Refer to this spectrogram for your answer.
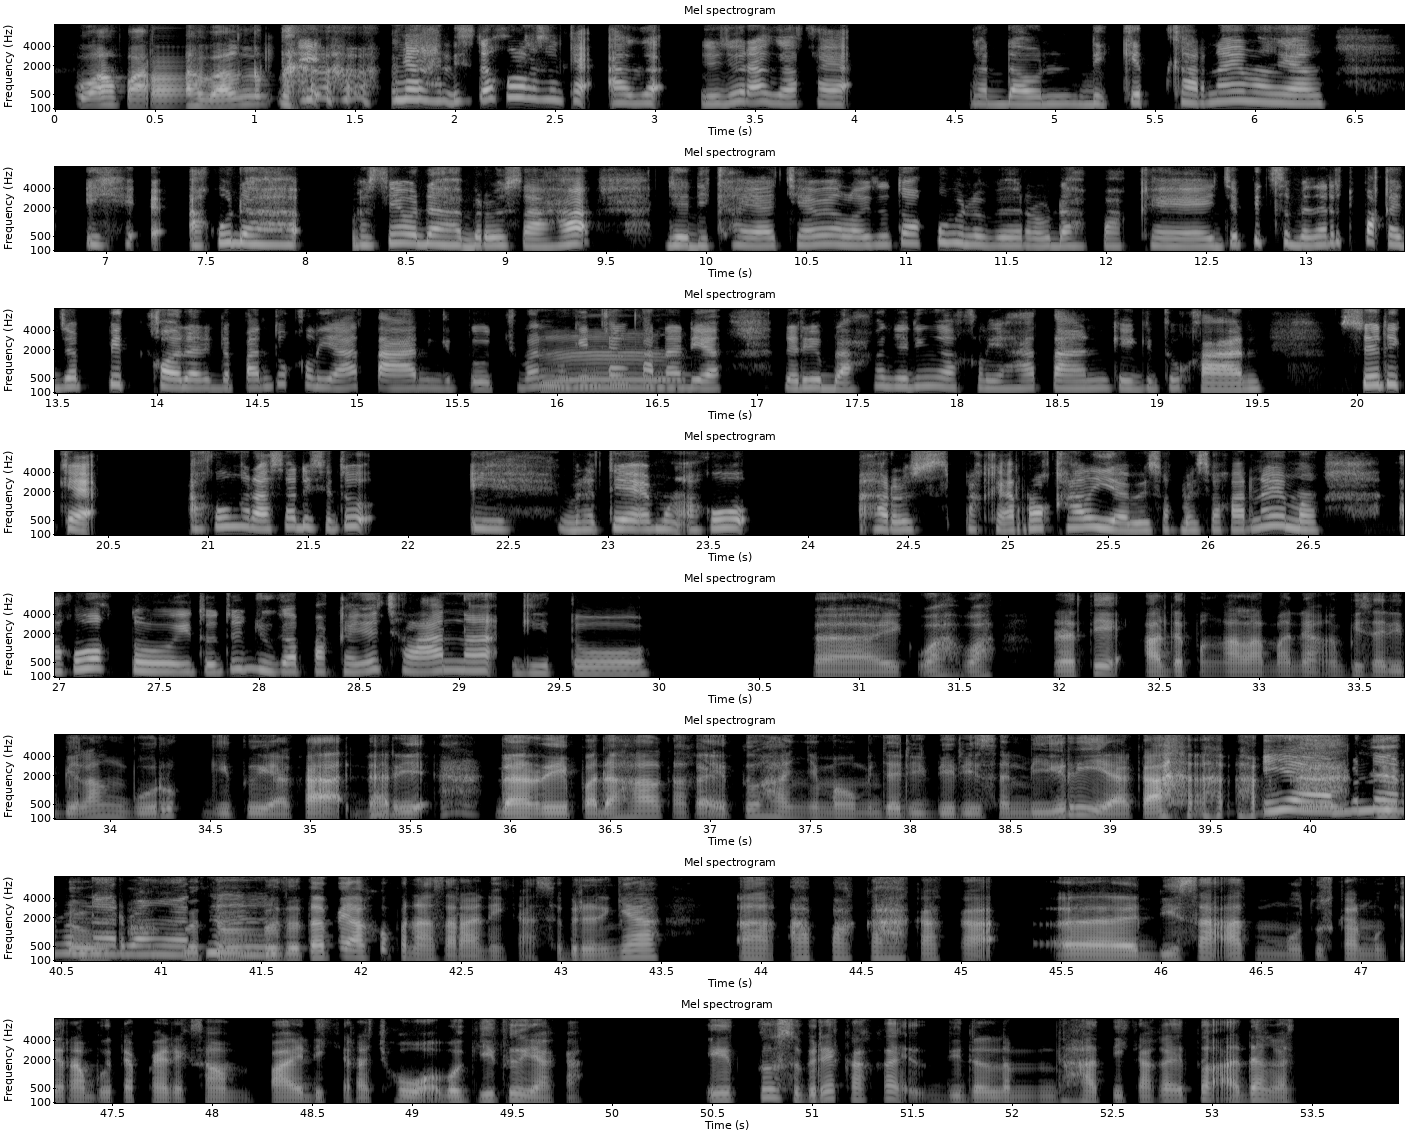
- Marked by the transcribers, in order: chuckle; in English: "nge-down"; chuckle
- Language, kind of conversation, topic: Indonesian, podcast, Apa tantangan terberat saat mencoba berubah?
